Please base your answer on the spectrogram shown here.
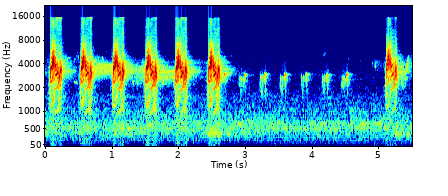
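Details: Lone yellow-breasted apalis giving part of the duetting call, unanswered by its mate, west of Grahamstown in thick woodland; six rapid loud chips roughly every half second, then a run of soft thin ticking notes and one more chip.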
